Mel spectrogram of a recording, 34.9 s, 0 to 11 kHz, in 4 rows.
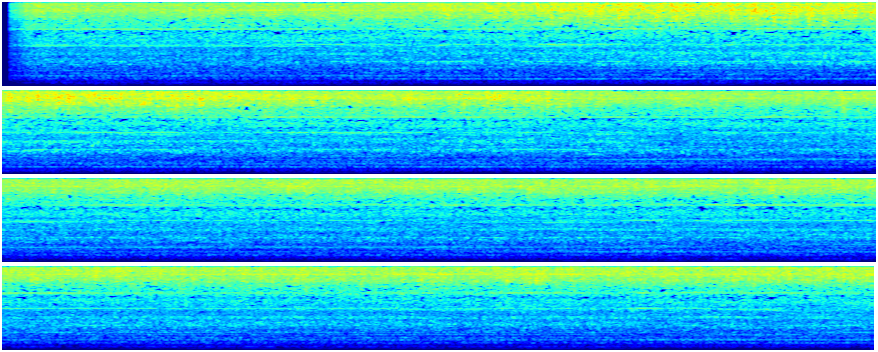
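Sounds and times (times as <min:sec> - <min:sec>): machine hum: 0:00.2 - 0:27.8.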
